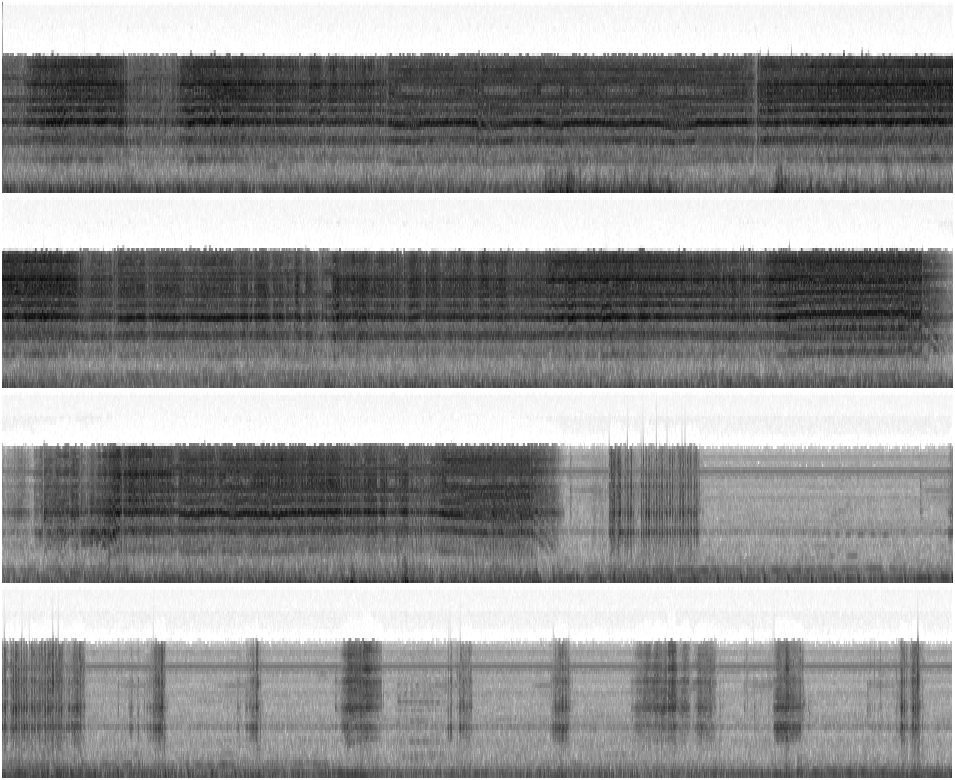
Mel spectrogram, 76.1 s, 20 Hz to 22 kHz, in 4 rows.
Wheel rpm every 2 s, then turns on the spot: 170, 170, 160, 170, 160, 160, 160, 160, 160, 170, 170, 170, 170, 170, 170, 170, 170, 160, 130, 50, 150, 160, 170, 160, 50, 30, 0, 0, 20, 10, 0, 10, 10, 0, 10, 30, 10, 10.
50-52 56-58 72-76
